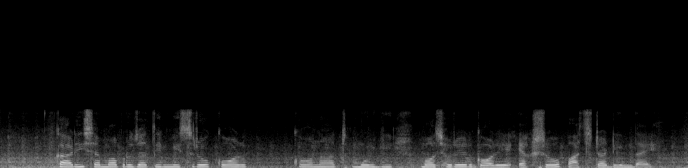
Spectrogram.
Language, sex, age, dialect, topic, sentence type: Bengali, female, <18, Rajbangshi, agriculture, statement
